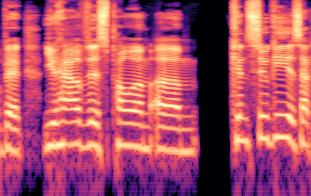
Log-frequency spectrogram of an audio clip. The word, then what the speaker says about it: kintsugi: You have this poem, kintsugi. Is that how you pronounce it?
